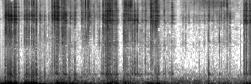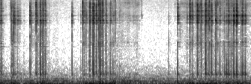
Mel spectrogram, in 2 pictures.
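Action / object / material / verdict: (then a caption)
scrape / glazed ceramic cookie jar / ceramic / none. Long nails scratch along the grooved pattern of a hand-held ceramic Death Star cookie jar, a spherical, hollow, glazed ceramic jar. Quick, irregular scraping strokes come in bright, rasping bursts over a low, steady rumble.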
